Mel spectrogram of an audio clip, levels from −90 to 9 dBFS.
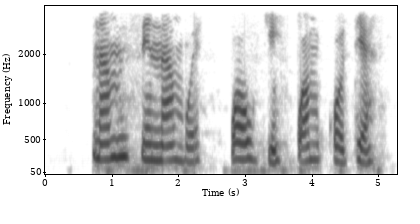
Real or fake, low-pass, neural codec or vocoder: real; 3.6 kHz; none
